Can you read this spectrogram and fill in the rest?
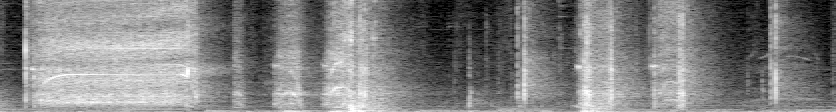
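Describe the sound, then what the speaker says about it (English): A power drill whines in a sustained burst, followed by several shorter stop-start pulses of drilling, close and loud. "So we'll drill a little pilot hole there first."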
